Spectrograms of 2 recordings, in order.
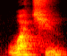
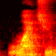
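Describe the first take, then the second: First: The two words are reduced and run together. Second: The same.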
